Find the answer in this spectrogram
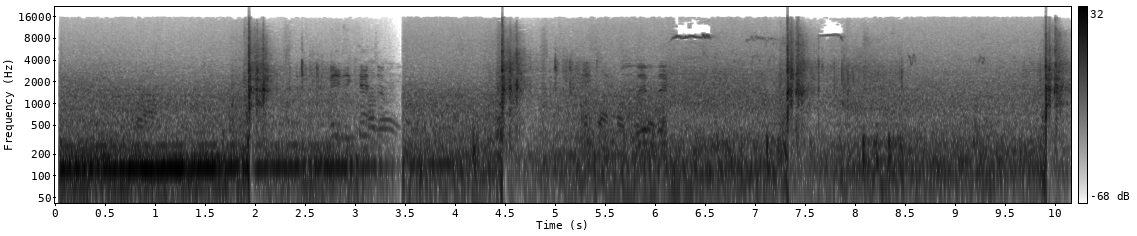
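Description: Baseball bat striking pitched balls in a batting cage: four sharp cracks, two to three seconds apart. A steady low hum runs under the first crack and cuts off about three and a half seconds in.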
